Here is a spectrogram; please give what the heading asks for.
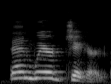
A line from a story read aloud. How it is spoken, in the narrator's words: cried the Army General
